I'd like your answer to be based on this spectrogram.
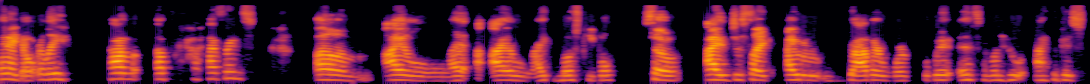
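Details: School-age girl who stutters, real person receiving speech therapy that teaches strategies such as slow speech; stuttering.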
